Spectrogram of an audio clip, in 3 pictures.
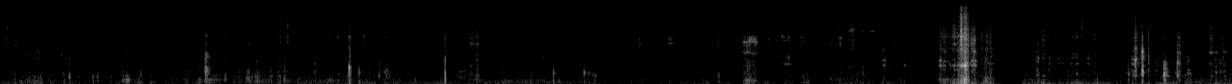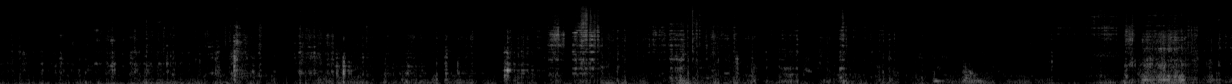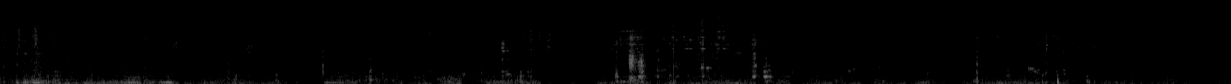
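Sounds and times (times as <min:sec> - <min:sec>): rasping scrape: 0:23.1 - 0:26.5.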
